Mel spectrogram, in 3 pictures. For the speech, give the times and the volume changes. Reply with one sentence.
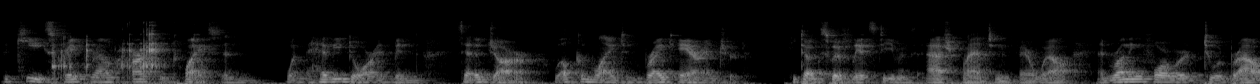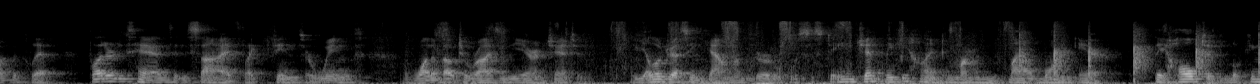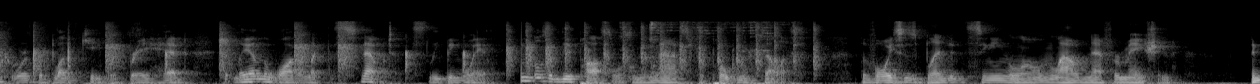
You can hear the speech from 0.0 to 37.7 s, getting louder.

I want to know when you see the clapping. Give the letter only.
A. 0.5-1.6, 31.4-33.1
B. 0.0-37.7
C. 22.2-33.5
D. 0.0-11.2
C.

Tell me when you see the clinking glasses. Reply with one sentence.
You can hear the clinking glasses from 0.5 to 1.6 s and from 31.4 to 33.1 s.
